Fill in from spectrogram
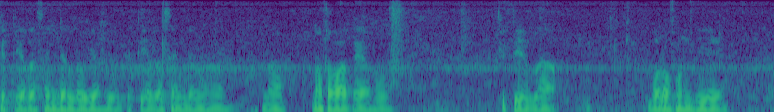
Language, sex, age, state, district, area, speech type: Assamese, male, 30-45, Assam, Goalpara, urban, spontaneous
